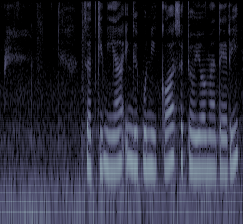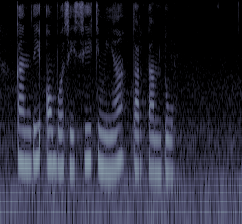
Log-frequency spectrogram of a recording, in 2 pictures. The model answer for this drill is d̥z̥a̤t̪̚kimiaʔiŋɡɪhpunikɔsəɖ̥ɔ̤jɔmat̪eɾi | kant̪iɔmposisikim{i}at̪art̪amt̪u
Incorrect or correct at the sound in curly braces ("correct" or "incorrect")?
correct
